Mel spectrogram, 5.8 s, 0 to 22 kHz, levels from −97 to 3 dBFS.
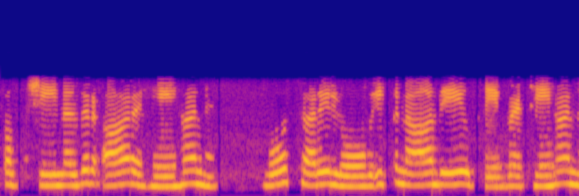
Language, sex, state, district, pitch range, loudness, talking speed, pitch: Punjabi, female, Punjab, Kapurthala, 215-250 Hz, -13 LUFS, 145 wpm, 230 Hz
